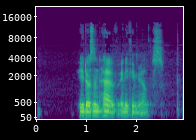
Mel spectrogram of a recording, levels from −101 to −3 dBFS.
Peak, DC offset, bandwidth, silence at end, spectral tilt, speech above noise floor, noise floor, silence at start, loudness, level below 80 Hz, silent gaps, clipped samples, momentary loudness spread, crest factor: -6 dBFS; under 0.1%; 13.5 kHz; 0.4 s; -5.5 dB/octave; 55 dB; -81 dBFS; 0.85 s; -27 LUFS; -66 dBFS; none; under 0.1%; 15 LU; 24 dB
